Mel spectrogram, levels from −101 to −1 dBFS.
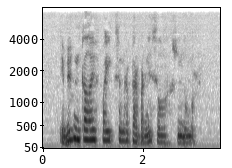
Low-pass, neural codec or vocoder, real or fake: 7.2 kHz; codec, 44.1 kHz, 7.8 kbps, DAC; fake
